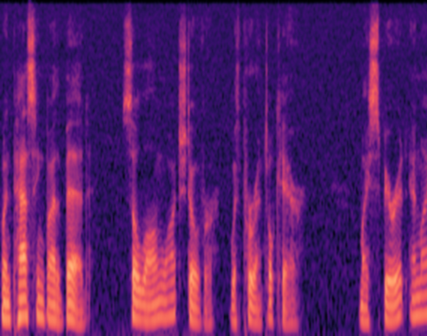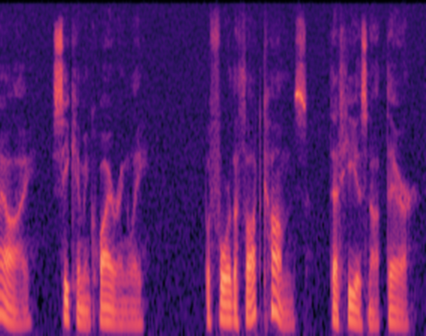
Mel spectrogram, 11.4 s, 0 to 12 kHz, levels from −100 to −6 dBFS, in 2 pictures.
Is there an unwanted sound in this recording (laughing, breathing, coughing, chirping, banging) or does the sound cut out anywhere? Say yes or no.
no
